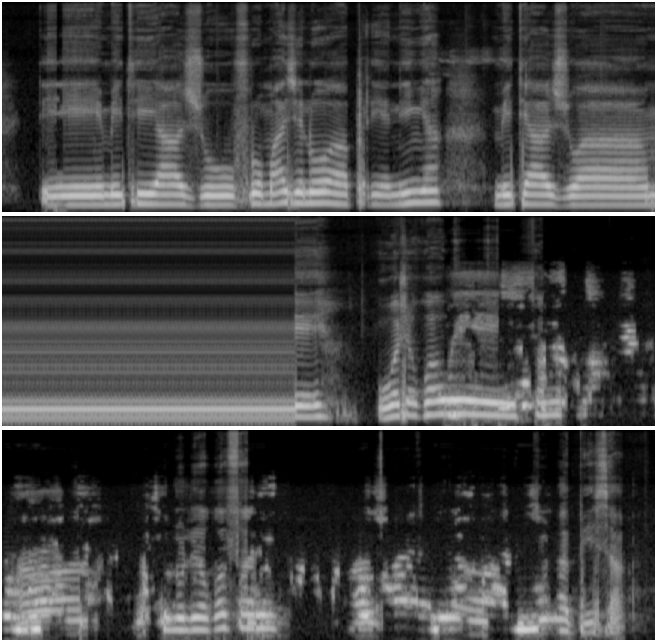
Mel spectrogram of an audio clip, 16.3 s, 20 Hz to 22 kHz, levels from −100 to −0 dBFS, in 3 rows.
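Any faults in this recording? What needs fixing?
A system hang loop runs from 5.42 to 7.89 s. The machine or audio driver stalled while the hardware kept replaying the same 20 ms buffer, so one tiny slice of audio repeats over a hundred times at 50 Hz and comes out as a steady buzz. Preventing it means finding what blocks the audio thread and giving it real-time priority, so it never stops refilling the buffer.

Other side's voice leaking through appears from 9.17 to 11.84 s and from 12.92 to 15.41 s. The far end's loudspeaker signal was likely not fully removed by the echo canceller, so a second voice sits in the mix at roughly the same loudness as the talker. Better acoustic separation between loudspeaker and microphone, or a headset, plus echo cancellation tuned to this device's echo path would stop it.

Speech suppressed in double talk affects 0.34 to 0.52 s, 9.31 to 10.64 s, 10.98 to 12.34 s and 12.95 to 15.55 s. 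With both sides talking at once, the echo canceller likely could not tell the local talker from the echo and attenuated both. The talker dips only slightly in the first brief moment, but in the later stretches the level falls by a large margin, fifteen to twenty-five decibels at worst. An echo canceller with robust double-talk detection, one that attenuates less when both sides speak, would preserve the near-end voice.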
